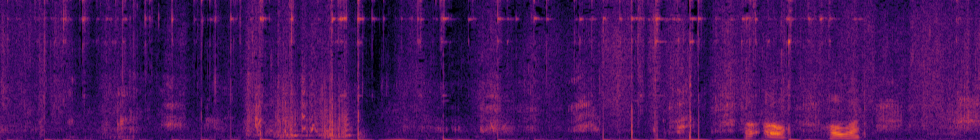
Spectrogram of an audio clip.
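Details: English Bulldog named Winnie playing with balloons at home, giving short rising whimpering yelps near the end, mixed with people talking and excited voices throughout.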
